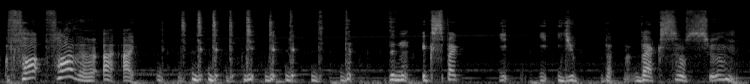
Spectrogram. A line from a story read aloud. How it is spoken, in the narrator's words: him gasp, and he says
